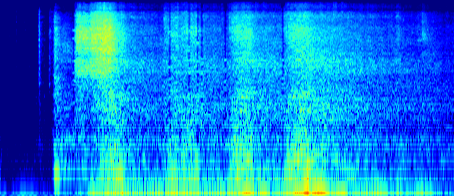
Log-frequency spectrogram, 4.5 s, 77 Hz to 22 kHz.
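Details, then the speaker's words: 1966 VW Type 3 Fastback, 6V system, new starter with a hard start relay kit installed and the starter wire reconnected: a brief quick crank catches almost at once and settles into steady running. Normal crank and start. "honestly since i've owned this car i don't feel like i've ever had that feeling from the key that i knew it was gonna crank over"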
